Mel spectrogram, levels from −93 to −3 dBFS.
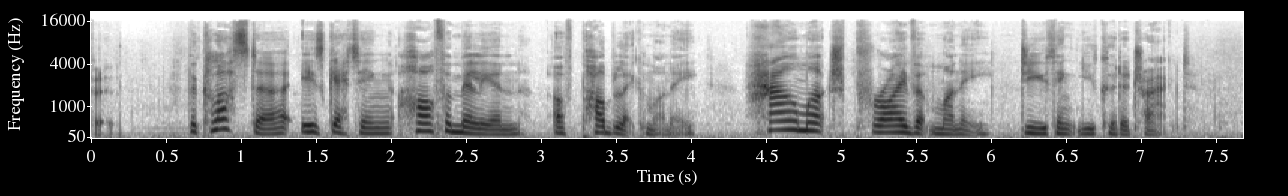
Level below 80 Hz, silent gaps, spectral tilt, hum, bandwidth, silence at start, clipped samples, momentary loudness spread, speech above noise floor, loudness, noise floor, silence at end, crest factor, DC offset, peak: -50 dBFS; none; -4.5 dB/octave; none; 16.5 kHz; 0 s; under 0.1%; 12 LU; 25 dB; -22 LUFS; -47 dBFS; 0.1 s; 18 dB; under 0.1%; -6 dBFS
